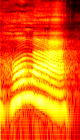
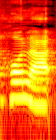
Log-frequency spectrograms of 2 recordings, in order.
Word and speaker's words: hola: Like they didn't know that you don't pronounce the H. The H in Spanish does not make a sound. You can think of it as there for decoration.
